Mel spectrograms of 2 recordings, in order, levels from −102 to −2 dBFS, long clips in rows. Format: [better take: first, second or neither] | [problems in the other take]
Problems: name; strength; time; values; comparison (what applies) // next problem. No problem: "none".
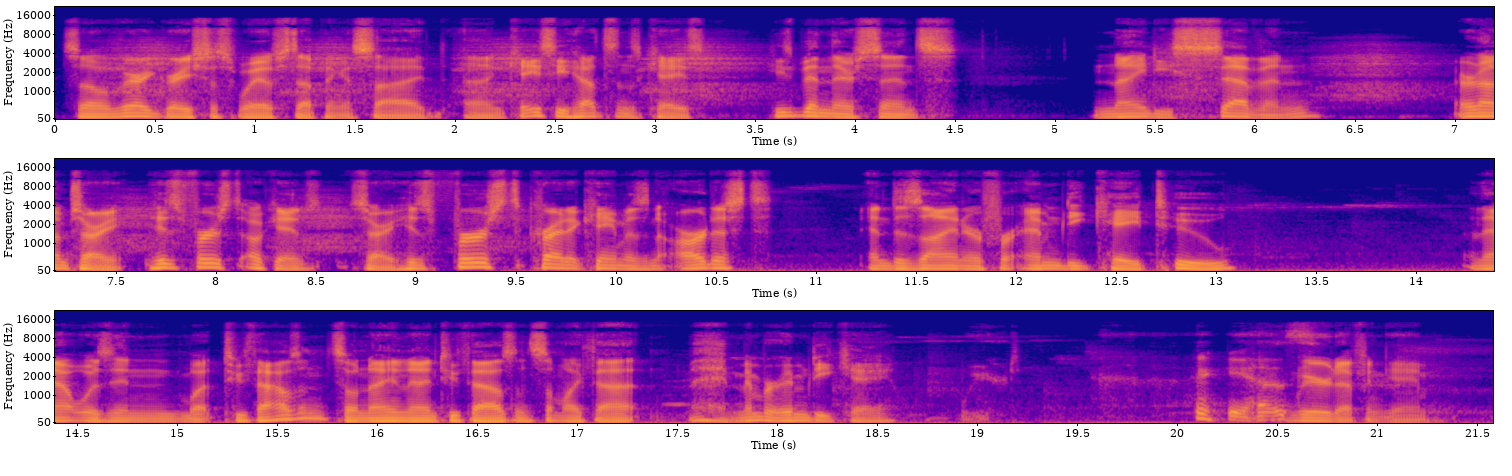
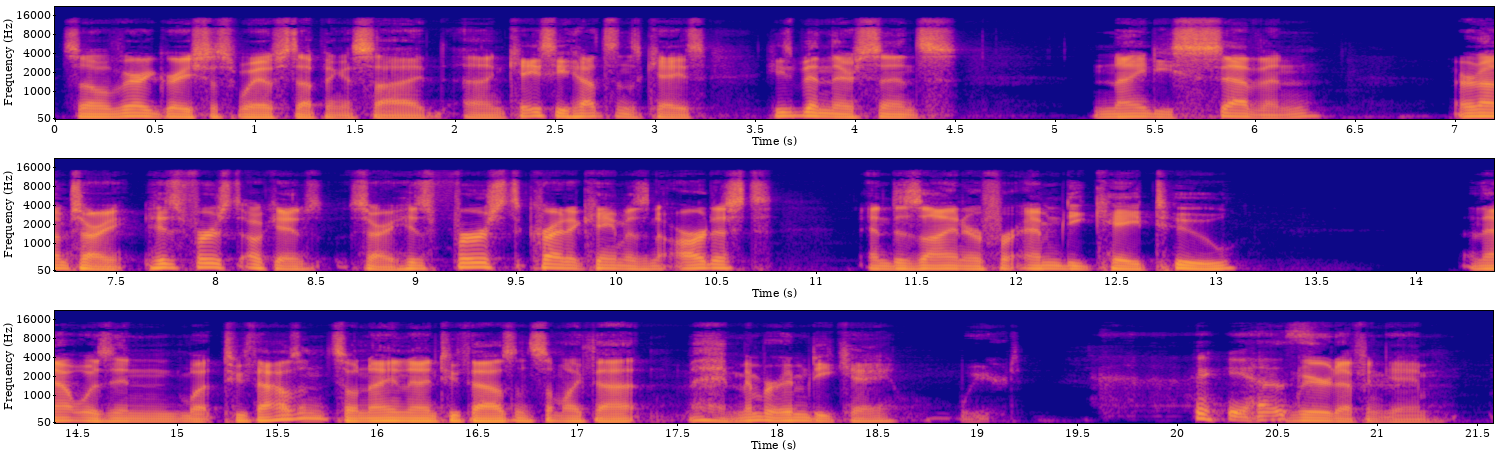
second | animal sounds; noticeable; throughout; 20 dB below the speech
